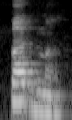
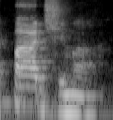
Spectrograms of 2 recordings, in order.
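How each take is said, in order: First: The d is said with no vowel after it. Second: The d is followed by a short vowel sound. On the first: The speaker calls it right. "D mudo" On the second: The speaker calls it wrong. "Não é Padma"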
